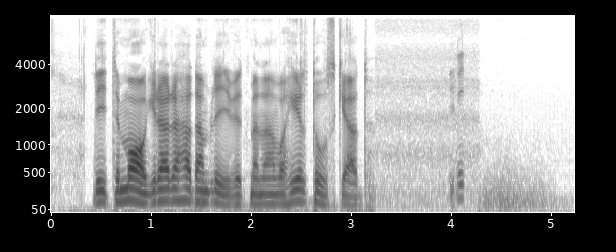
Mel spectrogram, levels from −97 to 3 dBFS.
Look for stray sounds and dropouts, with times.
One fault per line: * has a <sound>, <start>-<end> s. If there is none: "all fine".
* has a laugh, 4.0-4.1 s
